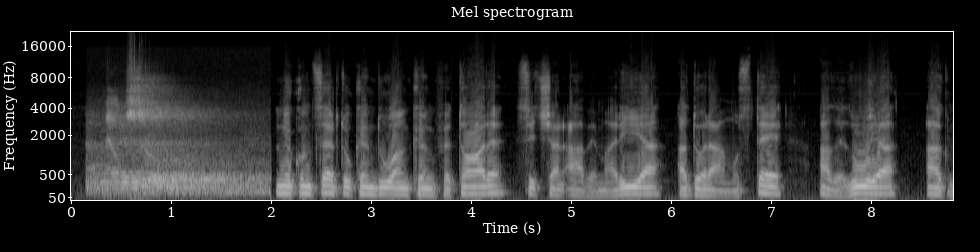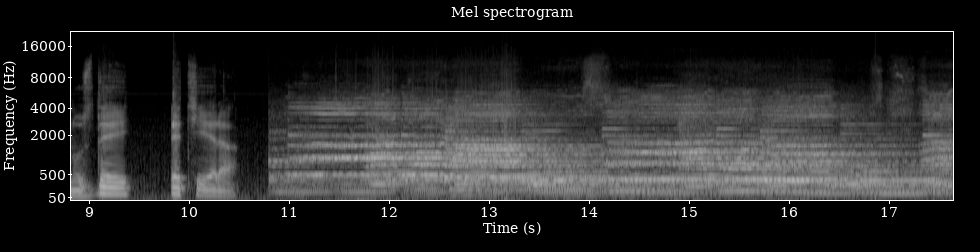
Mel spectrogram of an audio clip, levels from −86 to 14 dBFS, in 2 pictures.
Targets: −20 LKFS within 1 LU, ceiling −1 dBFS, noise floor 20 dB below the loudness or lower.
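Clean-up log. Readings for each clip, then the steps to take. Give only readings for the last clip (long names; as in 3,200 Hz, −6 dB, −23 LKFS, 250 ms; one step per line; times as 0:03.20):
share of clipped samples 1.4%; peaks flattened at −16.5 dBFS; number of dropouts 2; longest dropout 4.6 ms; integrated loudness −26.0 LKFS; sample peak −16.5 dBFS; target loudness −20.0 LKFS
→ clipped peaks rebuilt −16.5 dBFS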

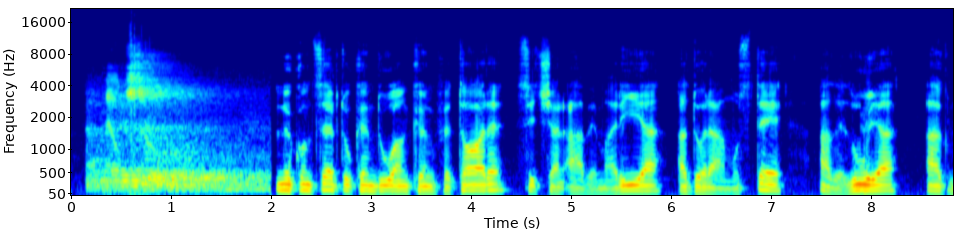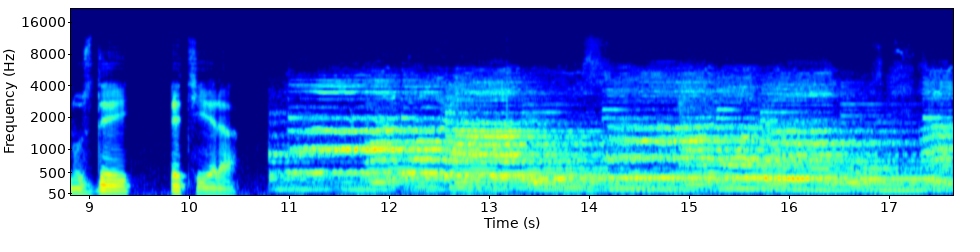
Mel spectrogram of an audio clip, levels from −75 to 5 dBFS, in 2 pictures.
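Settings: share of clipped samples 0.0%; number of dropouts 2; longest dropout 4.6 ms
→ repair the gap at 0:03.80/0:16.86, 4.6 ms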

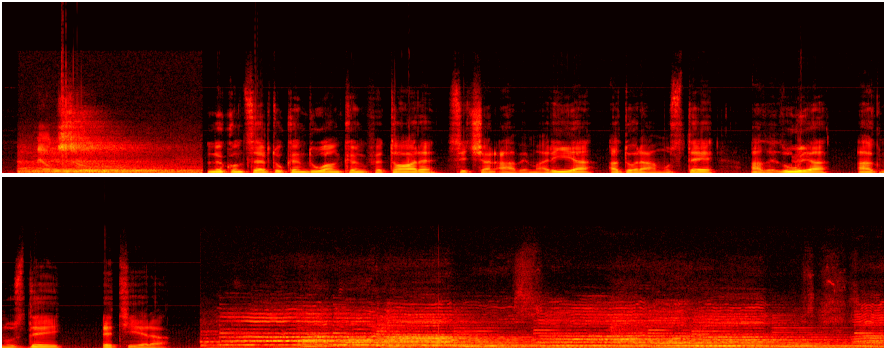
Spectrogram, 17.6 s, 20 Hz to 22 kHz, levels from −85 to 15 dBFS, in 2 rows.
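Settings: number of dropouts 0; integrated loudness −25.5 LKFS; sample peak −7.5 dBFS; target loudness −20.0 LKFS
→ level +5.5 dB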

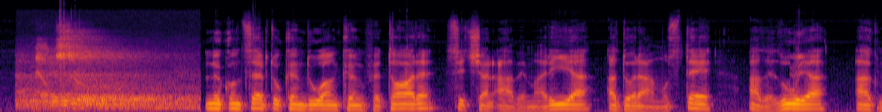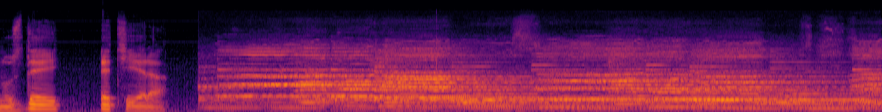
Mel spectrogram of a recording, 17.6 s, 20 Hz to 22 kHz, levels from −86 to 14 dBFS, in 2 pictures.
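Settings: integrated loudness −20.0 LKFS; sample peak −2.0 dBFS; background noise floor −54 dBFS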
